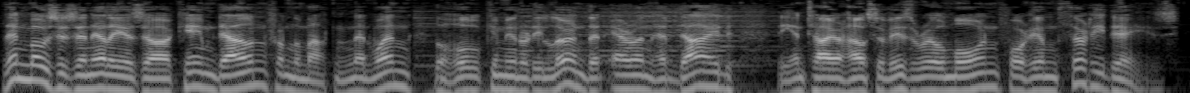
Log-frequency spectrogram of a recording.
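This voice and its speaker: A man narrating scripture from a script in a solemn, measured way. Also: on the low side. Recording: slightly muffled studio track with music.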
